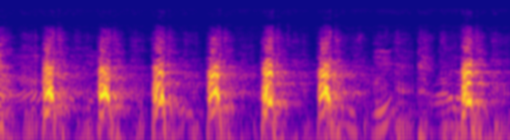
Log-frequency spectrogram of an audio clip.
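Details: German Shepherd in IGP competition training, giving loud sharp barks at a steady pace, about two per second, eight barks in all, with a short pause near the end.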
